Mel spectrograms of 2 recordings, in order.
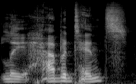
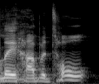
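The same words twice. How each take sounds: First: It is pronounced the English way. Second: It is pronounced the French way.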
